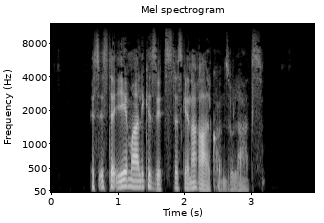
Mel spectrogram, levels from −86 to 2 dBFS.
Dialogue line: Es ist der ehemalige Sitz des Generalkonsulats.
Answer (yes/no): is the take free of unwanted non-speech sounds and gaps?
yes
